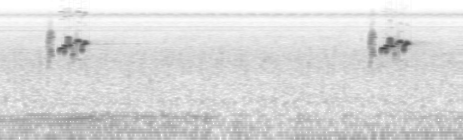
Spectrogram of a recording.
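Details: Lure call of a sooty-headed bulbul for attracting wild birds: two brief, twittering high phrases, each preceded by a quick click and spaced about three seconds apart, with a soft low rumble in the background.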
